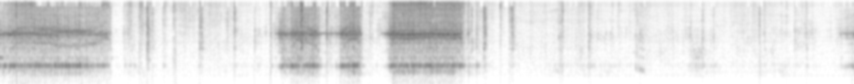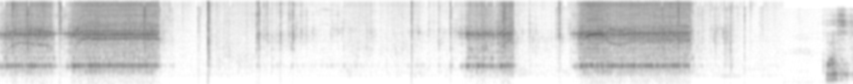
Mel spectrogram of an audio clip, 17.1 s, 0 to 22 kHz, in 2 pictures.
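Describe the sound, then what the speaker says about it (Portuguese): Domestic sewing machine running a 1 cm seam through fabric made with milk cartons while assembling a zippered pouch, heard as several short whirring bursts separated by quiet pauses, fairly close. "E vou passar uma costura aqui de 1 centímetro."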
